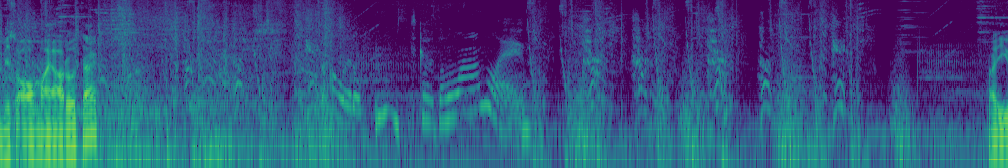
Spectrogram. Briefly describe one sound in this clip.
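Magic blasts and clashing weapons ring out in a video game battle.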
